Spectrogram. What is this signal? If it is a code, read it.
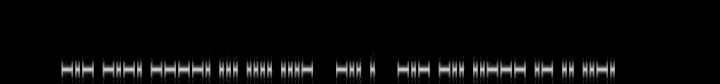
Morse code, heard as a keyed tone, about 36 wpm, 700 Hz. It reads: KC9SHV DE KD2AIF
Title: USA Callsign DE Callsign - 6 Characters - 35wpm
